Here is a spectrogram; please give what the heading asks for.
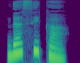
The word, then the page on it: ದಸಿಕ: dasika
